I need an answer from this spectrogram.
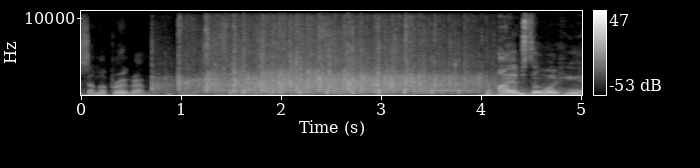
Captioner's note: audience applauds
